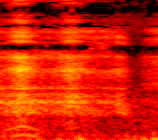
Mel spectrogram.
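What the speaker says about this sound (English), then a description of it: "Deep breaths in." A deep inhaled breath during a gentle jiggling and bouncing warm-up exercise, one short airy intake lasting about a second, close and fairly quiet, with no talking.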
